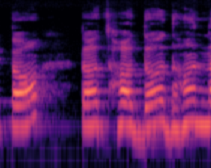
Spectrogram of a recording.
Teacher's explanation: त वर्ग दंत होते हैं, तो त वर्ग में त, त थ द ध न आते हैं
